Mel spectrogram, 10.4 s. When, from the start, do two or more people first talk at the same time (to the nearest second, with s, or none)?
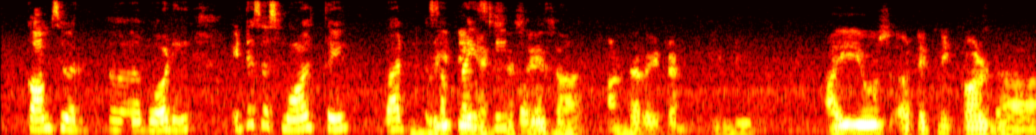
4 s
